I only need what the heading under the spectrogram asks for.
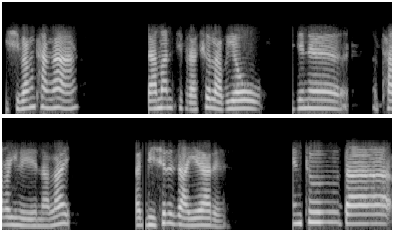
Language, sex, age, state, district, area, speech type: Bodo, female, 45-60, Assam, Kokrajhar, urban, conversation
